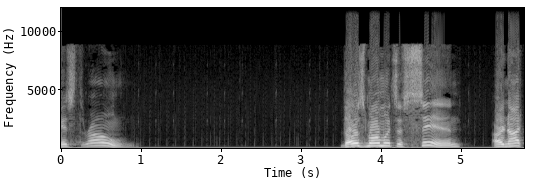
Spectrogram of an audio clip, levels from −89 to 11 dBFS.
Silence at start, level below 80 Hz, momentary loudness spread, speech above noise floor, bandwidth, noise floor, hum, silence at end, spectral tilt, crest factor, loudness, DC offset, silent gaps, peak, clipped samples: 0 s; -46 dBFS; 11 LU; 51 dB; 12 kHz; -60 dBFS; none; 0.05 s; -4.5 dB/octave; 12 dB; -9 LUFS; 4%; none; 0 dBFS; 2%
